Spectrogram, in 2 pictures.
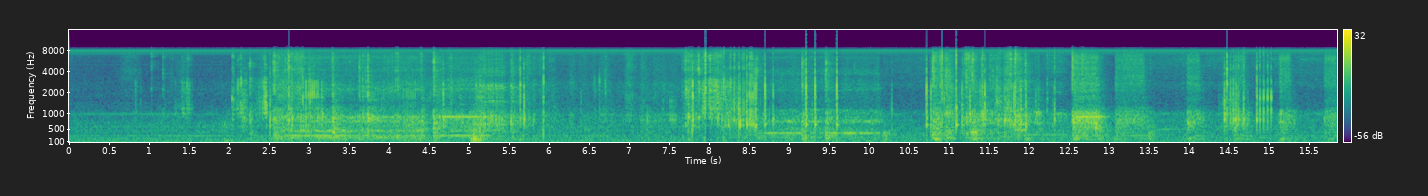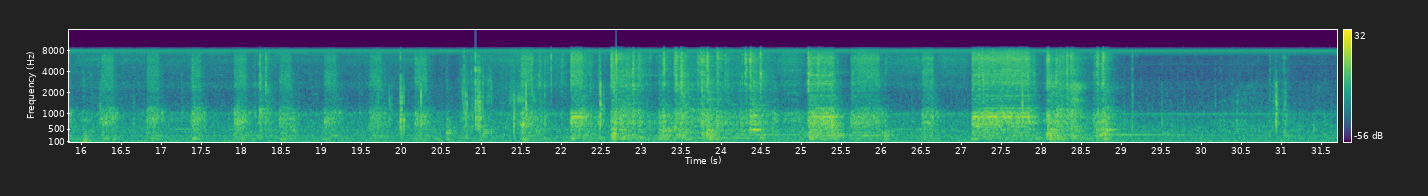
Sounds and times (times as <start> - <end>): Printer: 0.6 - 31.2.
